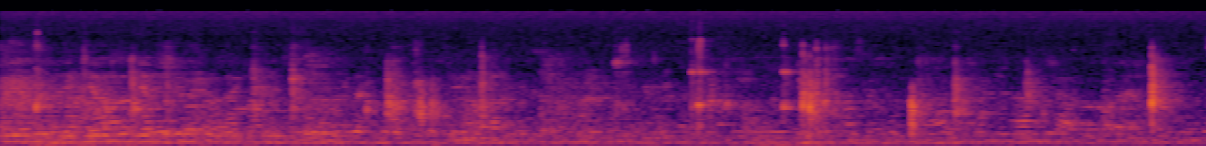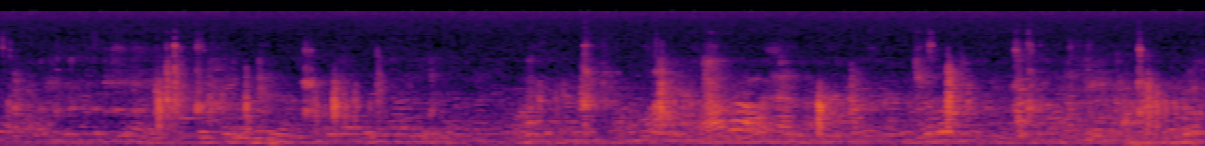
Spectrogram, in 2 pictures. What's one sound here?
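Game pieces click as they are moved on a wooden board.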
